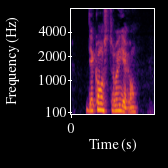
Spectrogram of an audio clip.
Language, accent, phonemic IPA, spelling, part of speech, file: French, Canada, /de.kɔ̃s.tʁɥi.ʁɔ̃/, déconstruirons, verb, LL-Q150 (fra)-déconstruirons.wav
- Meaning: first-person plural simple future of déconstruire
